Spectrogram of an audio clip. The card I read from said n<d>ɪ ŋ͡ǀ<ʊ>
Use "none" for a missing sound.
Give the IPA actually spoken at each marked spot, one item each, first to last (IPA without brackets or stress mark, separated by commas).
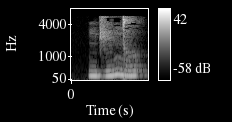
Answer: d͡ʒ, ʊ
